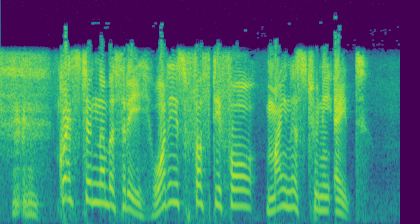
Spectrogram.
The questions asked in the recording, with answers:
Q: What is 54 minus 28?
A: 26 is the correct answer, mashallah.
